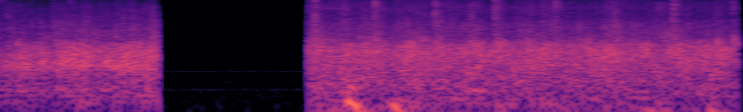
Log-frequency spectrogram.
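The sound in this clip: Dense, steady applause from an audience welcoming a lecturer to a lecture. The clapping cuts out abruptly to silence for under a second, then resumes just as full and keeps going.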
